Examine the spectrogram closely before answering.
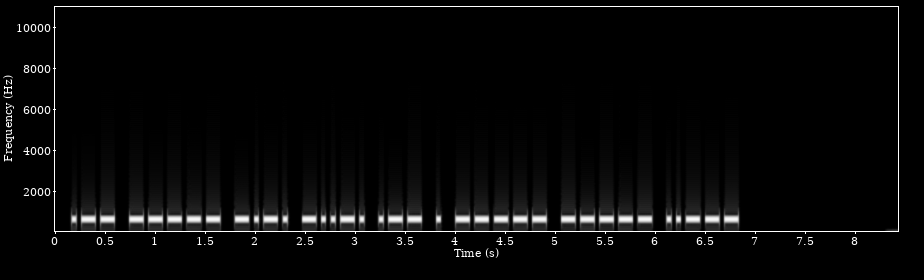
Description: Morse code, heard as a keyed tone, about 25 wpm, 650 Hz. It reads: W0C/WE002
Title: SOTA QSO Practice 25wpm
